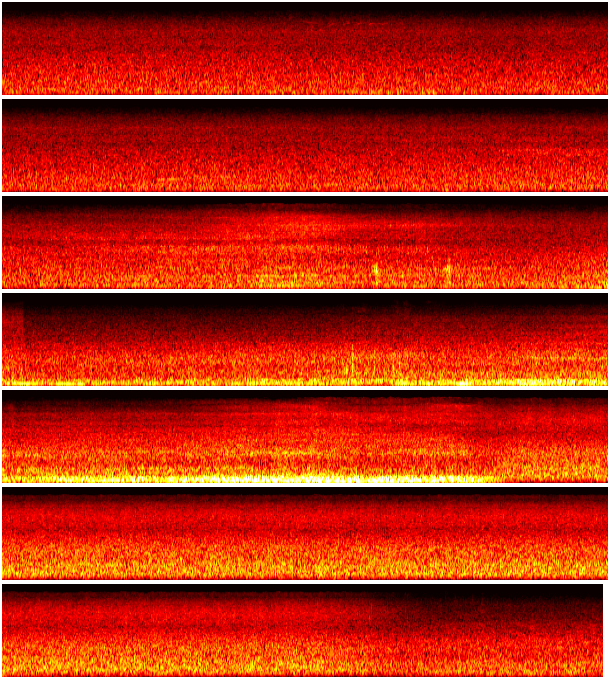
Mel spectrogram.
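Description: Steady outdoor rushing noise throughout. A motor vehicle engine builds up from about halfway through, is loudest shortly before it cuts off suddenly about two-thirds of the way through, and the steady rushing carries on afterwards.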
